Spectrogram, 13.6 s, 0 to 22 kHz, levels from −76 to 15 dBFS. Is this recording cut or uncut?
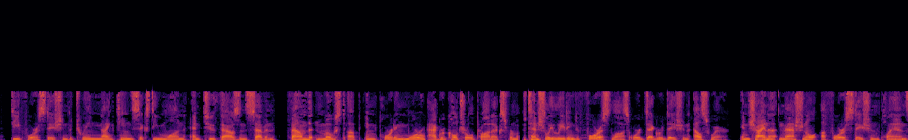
cut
